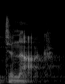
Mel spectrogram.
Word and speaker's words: Tanakh: So there would be vowels added when you say the word, so T-N-K pronounced would be Tanakh.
